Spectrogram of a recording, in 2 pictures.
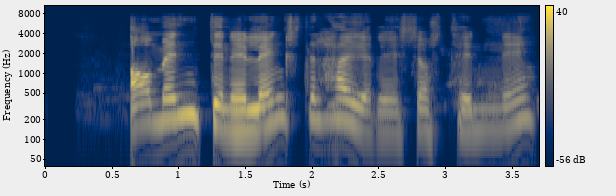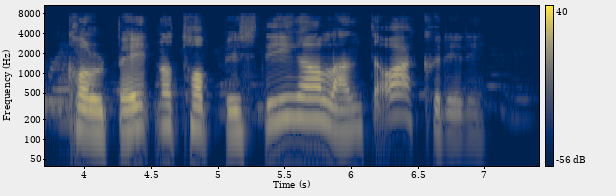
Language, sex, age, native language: Icelandic, other, 18-19, Icelandic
